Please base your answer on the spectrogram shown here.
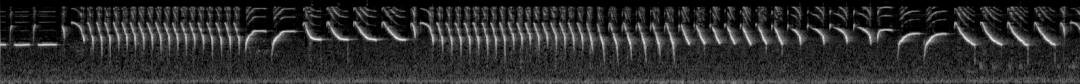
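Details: Canary song with a long roll, played as a training or stimulating master for lazy canaries and to call rivals: rapid trilled rolls of high notes, then repeated downward-sweeping whistles and fast chirping phrases, continuous and loud, no other sounds.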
